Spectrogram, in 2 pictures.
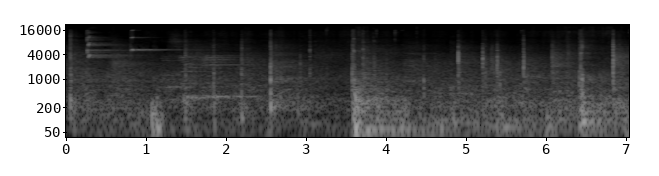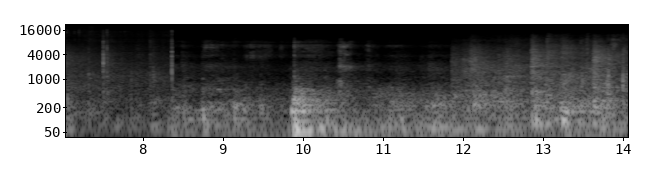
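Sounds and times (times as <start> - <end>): footsteps on hard floor: 1.5 - 8.4
heavy thud: 3.5 - 8.4.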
